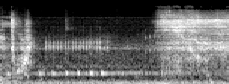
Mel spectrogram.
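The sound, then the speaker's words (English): People slurping tea: a few short wet sips, then a longer, louder airy slurp that carries on to the end. Nobody speaks. “They're slurping tea in case you're interested.”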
